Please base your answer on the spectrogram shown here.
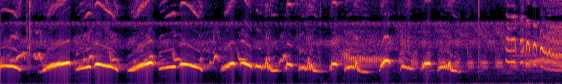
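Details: Ngũ trường song of a caged Chinese hwamei in Vietnam: evenly repeated arched whistles, then a quick chattering run of angular notes, fading near the end.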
